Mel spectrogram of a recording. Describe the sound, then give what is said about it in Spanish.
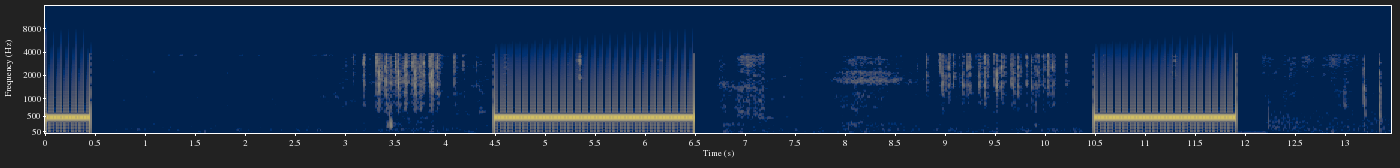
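Telephone line tone sounds while a call is dialed: a steady, low tone in long, even bursts separated by gaps, with a short one at the very start. Keyboard typing and clicking fill the pauses between tones. “Y le estoy marcando a la 114 de Godoy.”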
